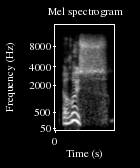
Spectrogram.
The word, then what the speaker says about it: russes: Il est russe, ils sont russes. Una S más, pero de nuevo la S es muda. Misma pronunciación. Ils sont russes.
